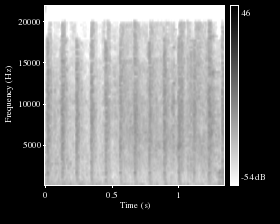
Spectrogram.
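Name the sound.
sentry turret firing, from a video game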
